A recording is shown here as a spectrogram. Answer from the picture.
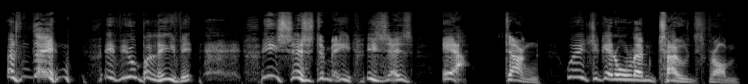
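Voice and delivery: high, strained voice breaking into laughs; Mundungus, choked with laughter. A narrator's reading. Rogue telling friends how he swindled Will, choked with laughter. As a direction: tell it through helpless laughter, pitched right up. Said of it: "choked Mundungus, tears running down his face".

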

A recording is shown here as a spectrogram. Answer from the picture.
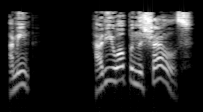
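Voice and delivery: almost yelping the question; loud. A narrator's reading. Wapner still loudly pleading.

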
